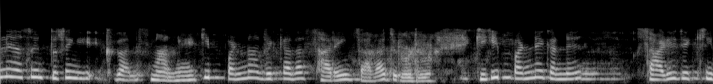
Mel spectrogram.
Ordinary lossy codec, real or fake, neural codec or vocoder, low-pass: none; fake; codec, 16 kHz, 4.8 kbps, FACodec; 5.4 kHz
